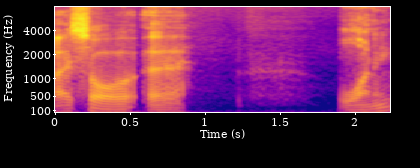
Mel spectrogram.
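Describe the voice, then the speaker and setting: A man speaking in a non-native accent. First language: not English. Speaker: programming tutorial youtuber. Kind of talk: tutorial. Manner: hesitant, many fillers.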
